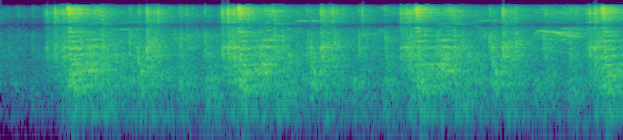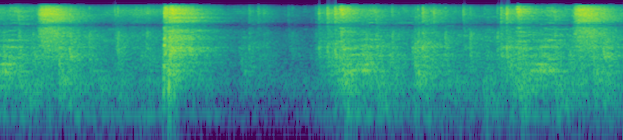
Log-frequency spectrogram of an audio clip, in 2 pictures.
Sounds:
Idling, Engine, Medium engine (mid frequency)

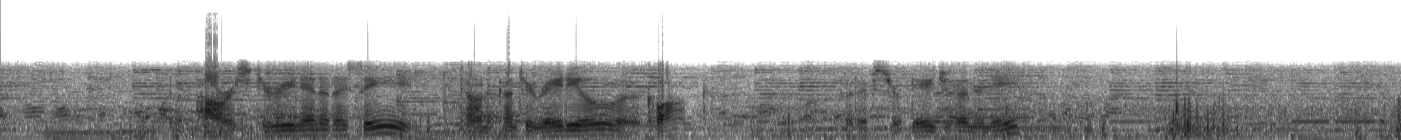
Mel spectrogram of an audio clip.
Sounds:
Music, Speech

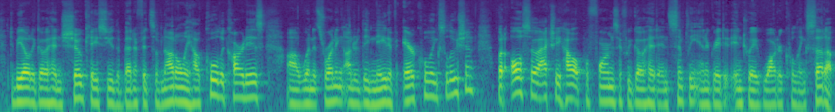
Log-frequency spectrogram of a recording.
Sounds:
Speech

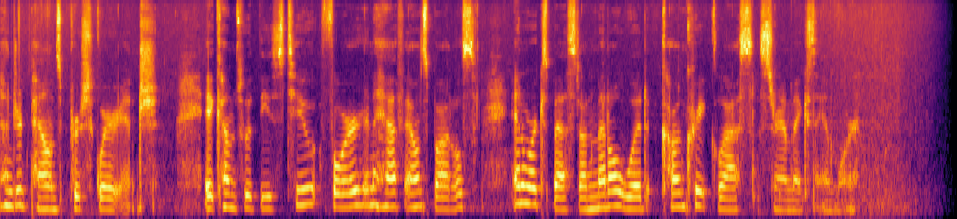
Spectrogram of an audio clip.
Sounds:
Speech

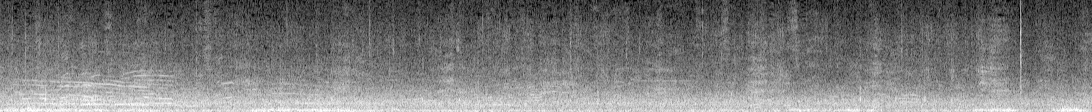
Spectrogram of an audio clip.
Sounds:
Speech, outside, rural or natural

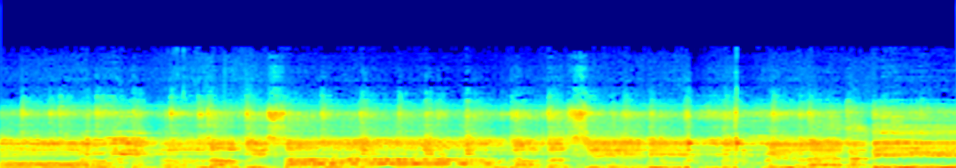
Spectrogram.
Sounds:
Music, Radio

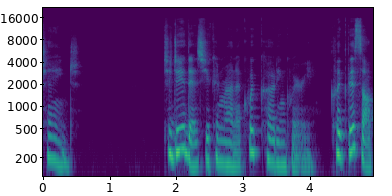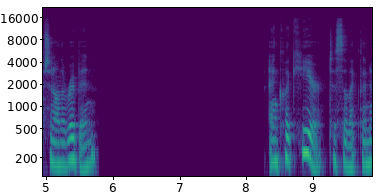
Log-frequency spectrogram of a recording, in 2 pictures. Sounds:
Speech

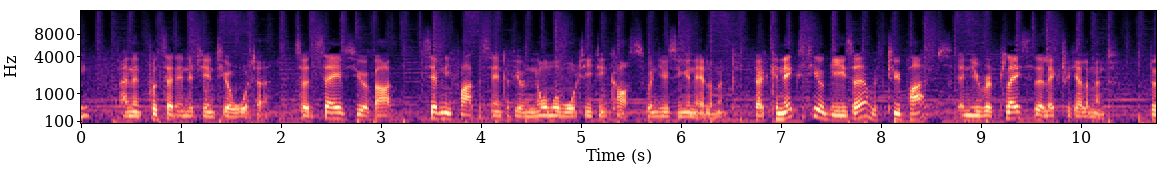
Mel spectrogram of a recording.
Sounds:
Music, Speech

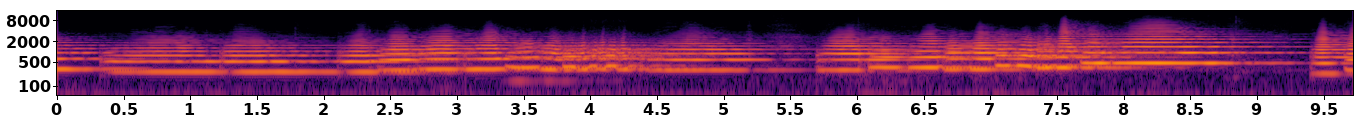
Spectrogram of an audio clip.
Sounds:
playing trombone

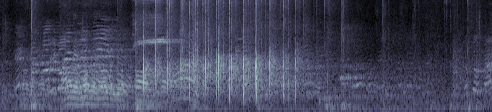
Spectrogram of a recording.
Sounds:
playing volleyball

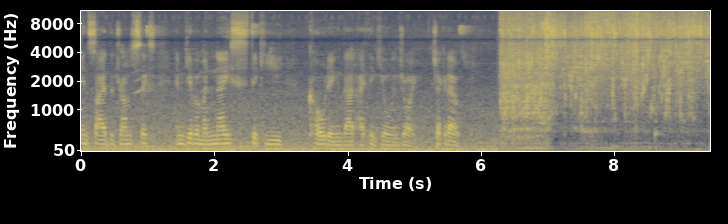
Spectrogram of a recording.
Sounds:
Speech, Water

